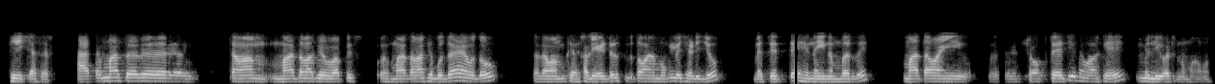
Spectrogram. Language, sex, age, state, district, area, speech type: Sindhi, male, 30-45, Gujarat, Kutch, urban, conversation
